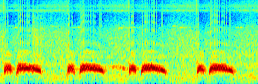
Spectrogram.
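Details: Village-style lure call of a spotted dove, meant to draw in wild forest birds. It has mid-pitched cooing phrases, each a brief note then a drawn-out, slightly falling coo, given four times at an even pace with faint background hiss.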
